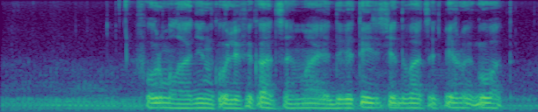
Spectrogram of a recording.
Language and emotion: Russian, neutral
